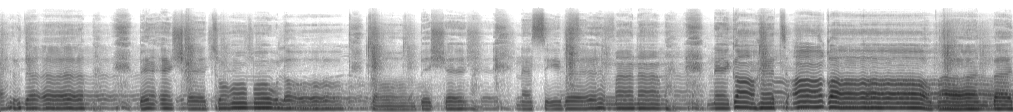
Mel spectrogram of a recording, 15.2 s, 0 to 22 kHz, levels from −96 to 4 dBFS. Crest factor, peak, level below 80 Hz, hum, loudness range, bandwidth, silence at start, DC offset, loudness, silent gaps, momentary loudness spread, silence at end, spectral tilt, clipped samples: 16 dB; -4 dBFS; -72 dBFS; none; 11 LU; 13 kHz; 0 s; under 0.1%; -20 LUFS; none; 15 LU; 0 s; -7 dB/octave; under 0.1%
